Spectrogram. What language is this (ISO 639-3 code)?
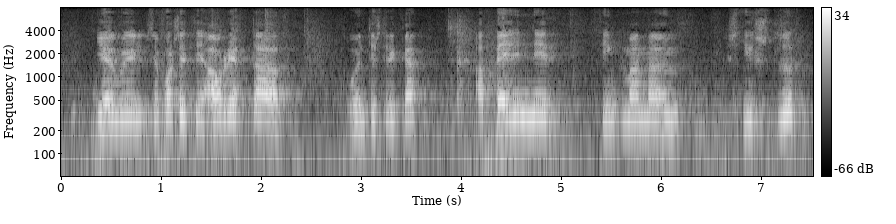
isl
